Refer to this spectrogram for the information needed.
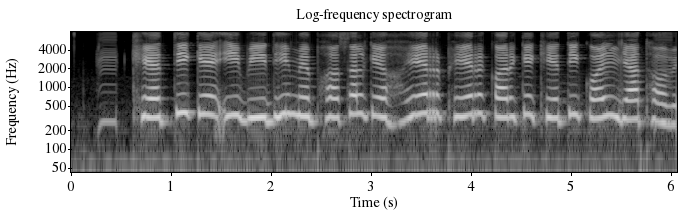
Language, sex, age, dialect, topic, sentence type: Bhojpuri, female, 18-24, Northern, agriculture, statement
